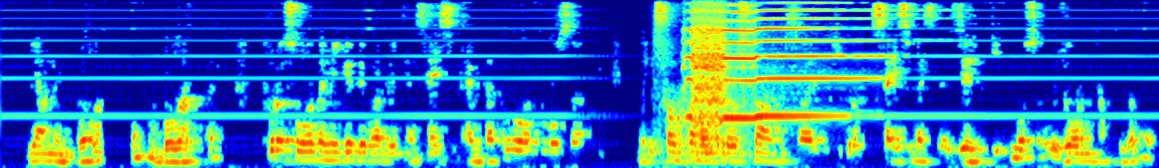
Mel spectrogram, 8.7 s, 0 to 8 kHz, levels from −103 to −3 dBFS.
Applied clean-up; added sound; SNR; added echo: classical method spectral subtraction.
